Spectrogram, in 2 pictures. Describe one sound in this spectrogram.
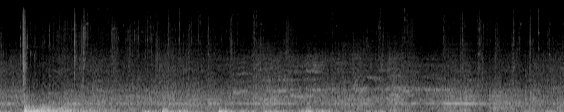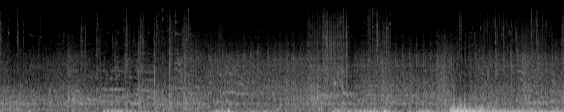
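Footsteps tread on stone floors and stairs.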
